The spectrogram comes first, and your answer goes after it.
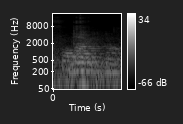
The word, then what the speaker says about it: foreign: Foreign. Again? Foreign. Foreign. And what's the silent letter? G. G.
